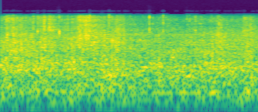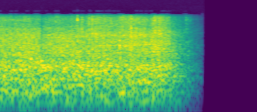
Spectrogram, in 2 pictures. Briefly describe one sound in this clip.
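A crowd murmurs and chatters in a busy, noisy hall.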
